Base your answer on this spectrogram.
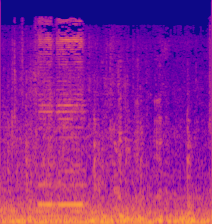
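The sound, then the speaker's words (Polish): A car horn honks in a short blast over a loud, steady rumble of engine and road noise. “Trąbi na wszystkich. Płoszy zwierzęta, ptaki.”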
